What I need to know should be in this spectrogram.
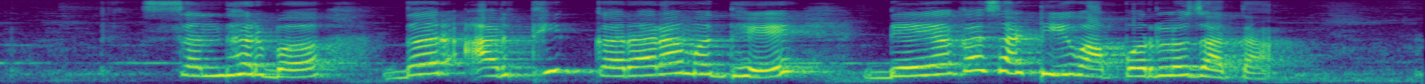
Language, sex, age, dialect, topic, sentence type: Marathi, female, 18-24, Southern Konkan, banking, statement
